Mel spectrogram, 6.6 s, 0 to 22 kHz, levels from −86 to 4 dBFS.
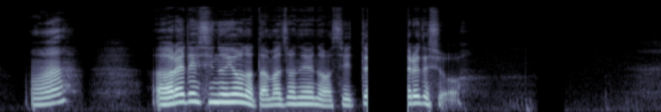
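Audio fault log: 3.67–4.08 s, rebuffering stall. The audio cuts abruptly to silence for about 0.41 s and then carries on from the exact point where it stopped. No material is skipped or repeated. The player had used up the audio it had already downloaded and paused to wait for more data to arrive. The gap adds time to the playback without losing any content, so the sound after the break continues seamlessly from what came before it.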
